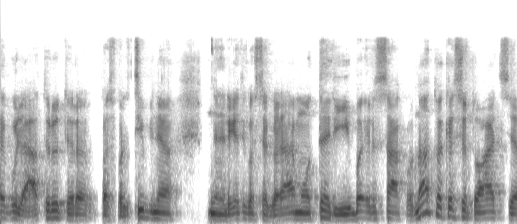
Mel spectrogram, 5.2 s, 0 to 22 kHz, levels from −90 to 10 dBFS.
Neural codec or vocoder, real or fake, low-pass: vocoder, 44.1 kHz, 128 mel bands every 512 samples, BigVGAN v2; fake; 10.8 kHz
